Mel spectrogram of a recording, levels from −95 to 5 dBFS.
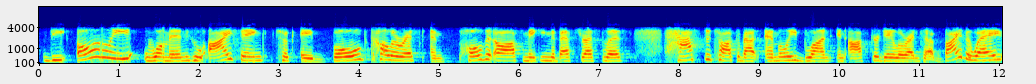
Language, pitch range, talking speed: English, 215-275 Hz, 165 wpm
